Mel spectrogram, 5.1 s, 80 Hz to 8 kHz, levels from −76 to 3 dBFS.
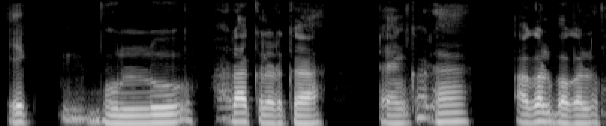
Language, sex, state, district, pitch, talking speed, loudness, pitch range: Hindi, male, Bihar, Patna, 150 Hz, 95 wpm, -18 LUFS, 135-160 Hz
